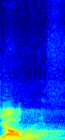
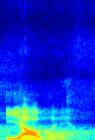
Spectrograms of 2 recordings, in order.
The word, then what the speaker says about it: Yahweh: However, almost every modern scholar believes that the best guess for the pronunciation of the name is Yahweh. And this mostly comes from early Greek writings that predate the vowels that were put into the Hebrew manuscripts in like the 600s AD. This goes back to like 1st, 2nd century AD. And these Greek early Christians were saying the personal name of God is pronounced Yahweh.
